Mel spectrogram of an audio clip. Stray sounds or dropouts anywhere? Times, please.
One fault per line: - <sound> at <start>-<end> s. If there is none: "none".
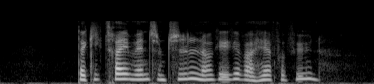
none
